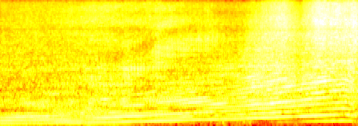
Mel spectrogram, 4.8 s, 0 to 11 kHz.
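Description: BMW M4 coupe's engine under hard acceleration, its pitch rising steadily as the car pulls away, with a short crackle near the end before the sound cuts off suddenly.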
